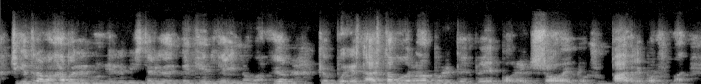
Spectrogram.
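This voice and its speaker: A man's high voice at a very fast pace with lively intonation and audible room echo. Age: 70s. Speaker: book author presenting research. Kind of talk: book presentation discussion. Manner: animated.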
